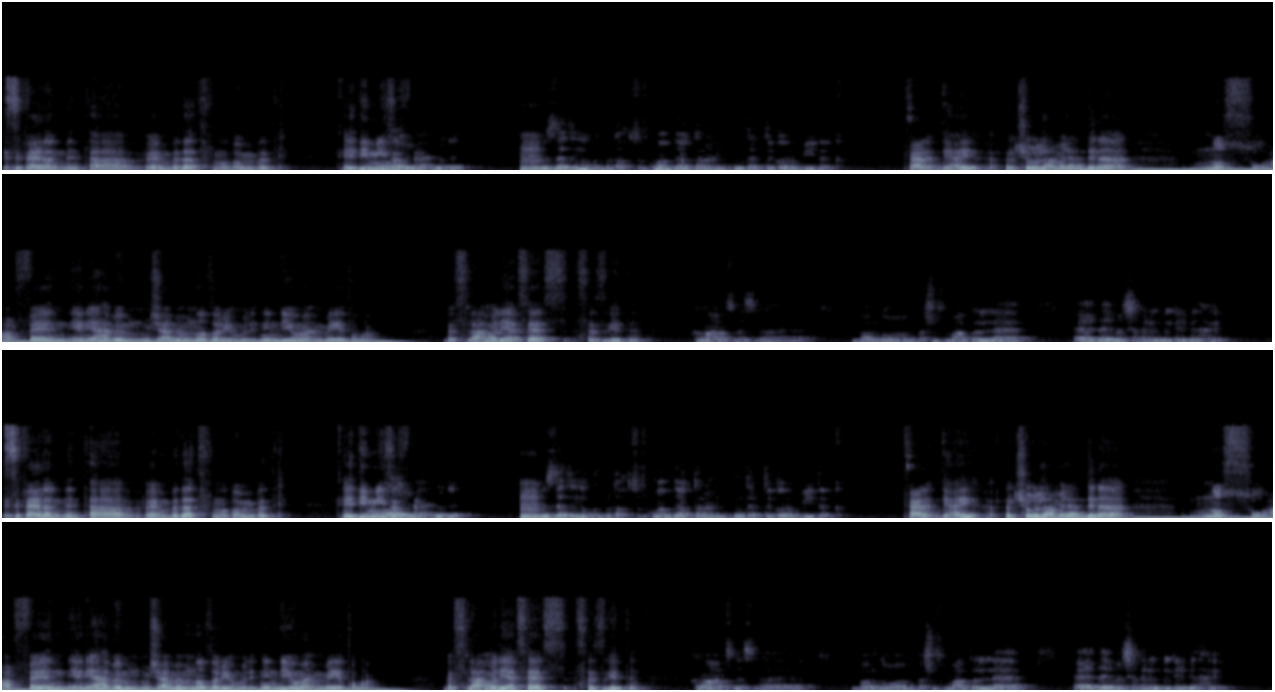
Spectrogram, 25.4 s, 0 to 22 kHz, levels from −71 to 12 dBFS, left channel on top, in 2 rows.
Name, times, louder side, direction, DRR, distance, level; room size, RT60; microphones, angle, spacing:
voice 1, 0.0-2.7 3.3-4.0 5.2-5.4 9.0-16.4 17.1-19.1, right 4 dB, 45° right, 3 dB, 0.4 m, -25 dB
voice 2, 3.7-4.6 5.3-8.3 17.3-17.9 19.6-20.8 21.2-22.9 23.4-24.8, right 1 dB, 75° right, -5 dB, 1.3 m, -31 dB
sound 1, 10.6-16.8, equal, 10° left, 0.6 m, -26 dB
5.7 x 2.3 x 2.5 m, 0.43 s
head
